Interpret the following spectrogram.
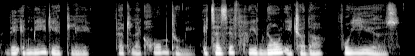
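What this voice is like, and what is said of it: Eckhart Tolle impression. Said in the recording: “I'm going to do my Eckhart Tolle impression ... This is really good.”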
